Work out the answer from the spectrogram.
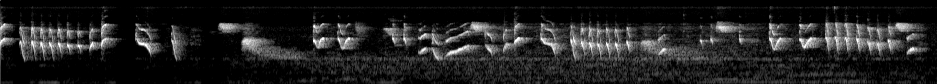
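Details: Horsfield's babbler delivering a varied tutoring song for songbirds: repeated rapid trills, upswept whistles, and chattering phrases in a continuous stream, with a low rumbling background.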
